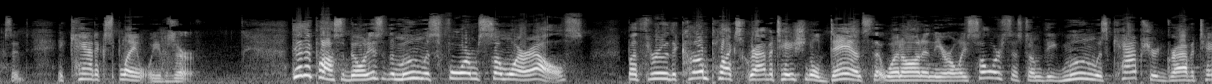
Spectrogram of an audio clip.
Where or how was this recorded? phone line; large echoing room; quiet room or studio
large echoing room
